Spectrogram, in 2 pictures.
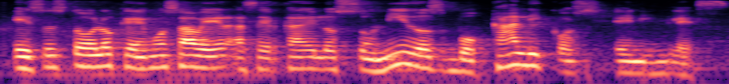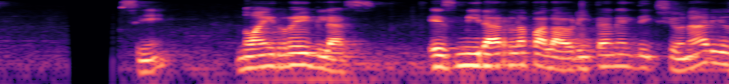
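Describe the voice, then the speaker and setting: A man teaching an online English class, explaining slowly and repeating each word several times for drilling. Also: mid-range voice. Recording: slightly dull recording with faint noise.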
